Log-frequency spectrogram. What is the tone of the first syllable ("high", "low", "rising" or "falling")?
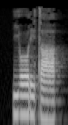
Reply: high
